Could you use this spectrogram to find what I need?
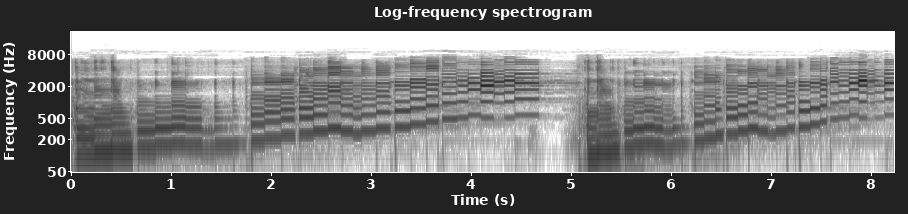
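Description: Guitar playing a fingering-pattern exercise across the B and high E strings, with an effects-laden tone: a steady stream of quick single notes climbing in pitch, a brief break, then a second climbing run.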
